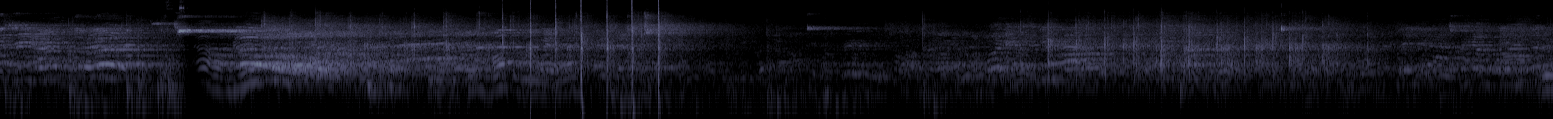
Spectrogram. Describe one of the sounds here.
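Spectators talk and shout in an echoing hall.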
